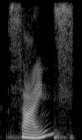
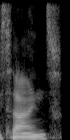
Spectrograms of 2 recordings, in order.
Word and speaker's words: signs: don't know why about science right is that how you say it you could say signs signs also work for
